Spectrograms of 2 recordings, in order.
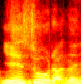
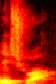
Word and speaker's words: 예슈아: 자 예수라는 이름 뜻은요. 히브리어로 이제 구원이에요. 그래서 정확하게 발음하면 예수아입니다. 예슈아. 예. 그런데 이제 한국말로 이렇게 음역하니까 예수인데요.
